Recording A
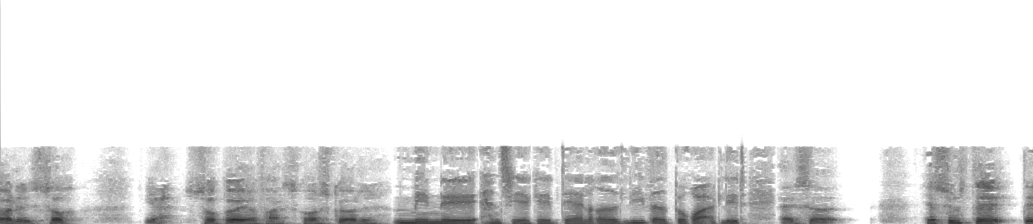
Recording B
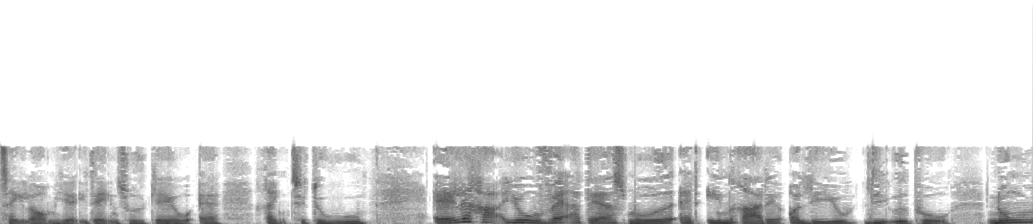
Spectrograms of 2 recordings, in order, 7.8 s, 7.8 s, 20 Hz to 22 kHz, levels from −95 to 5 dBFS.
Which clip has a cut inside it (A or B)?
A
